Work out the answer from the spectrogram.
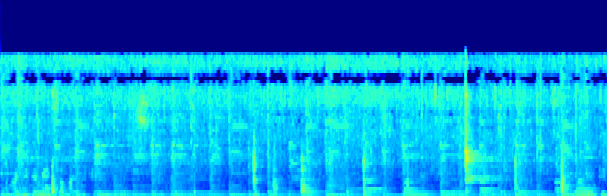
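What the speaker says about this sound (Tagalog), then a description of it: "Igisa tayo." Onions sauté in a hot pan for a Filipino pinapaitan, with a steady sizzle broken by repeated scraping and stirring strokes. Music and a voice sit in the background.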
